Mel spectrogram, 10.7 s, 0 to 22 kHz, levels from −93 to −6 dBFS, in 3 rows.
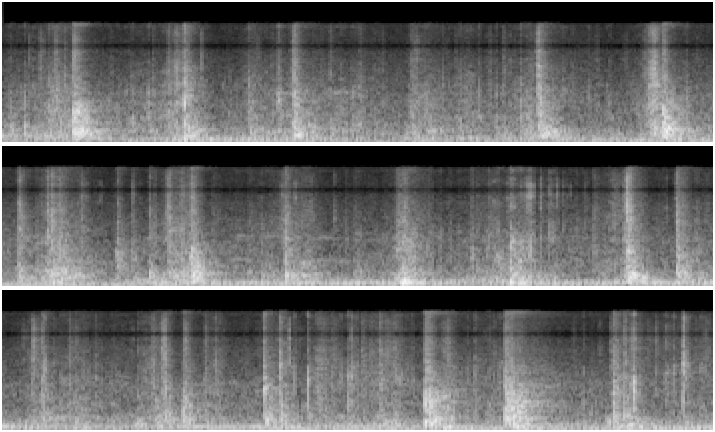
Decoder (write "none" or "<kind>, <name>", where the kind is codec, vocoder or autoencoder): vocoder, Vocos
